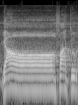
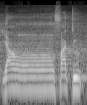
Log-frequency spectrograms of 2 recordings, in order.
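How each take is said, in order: First: The mouth gapes open and the f is weak. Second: The f is made crisply with lip and teeth. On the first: The speaker calls it wrong. "seringnya anggar melongo ya fadu" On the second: The speaker calls it right. "fa kan harus bibirnya nempel"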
